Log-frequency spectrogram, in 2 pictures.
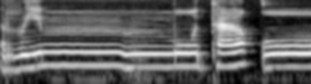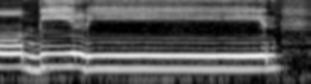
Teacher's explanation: Jadi bunyinya rimmu namanya idgham bighunah.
